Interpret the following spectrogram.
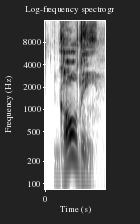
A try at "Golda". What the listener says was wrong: No, you're pronouncing E. It's like, Golda.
